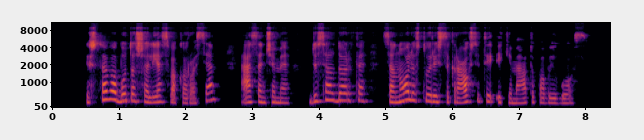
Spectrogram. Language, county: Lithuanian, Panevėžys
